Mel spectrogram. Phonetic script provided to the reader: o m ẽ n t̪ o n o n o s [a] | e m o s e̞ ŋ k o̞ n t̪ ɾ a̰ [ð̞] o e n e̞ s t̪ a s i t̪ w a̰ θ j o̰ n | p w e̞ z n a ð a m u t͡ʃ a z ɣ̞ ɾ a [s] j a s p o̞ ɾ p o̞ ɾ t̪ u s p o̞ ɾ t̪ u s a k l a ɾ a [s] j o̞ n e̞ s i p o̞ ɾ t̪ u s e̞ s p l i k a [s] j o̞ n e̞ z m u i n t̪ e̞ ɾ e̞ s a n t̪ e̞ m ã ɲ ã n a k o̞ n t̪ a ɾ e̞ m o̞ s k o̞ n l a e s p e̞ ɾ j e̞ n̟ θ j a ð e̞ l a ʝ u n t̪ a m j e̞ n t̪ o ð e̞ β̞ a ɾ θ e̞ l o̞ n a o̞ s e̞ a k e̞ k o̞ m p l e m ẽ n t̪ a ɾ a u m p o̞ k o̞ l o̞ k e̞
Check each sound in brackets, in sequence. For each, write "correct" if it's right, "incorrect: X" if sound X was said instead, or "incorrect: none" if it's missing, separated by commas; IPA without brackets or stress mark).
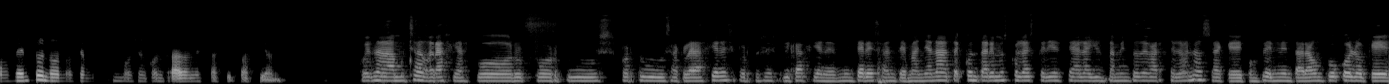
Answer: incorrect: e, correct, incorrect: θ, incorrect: θ, incorrect: θ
